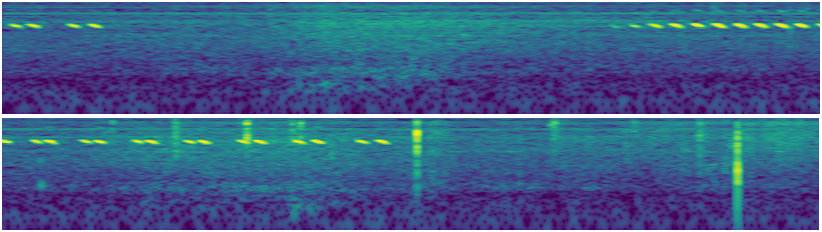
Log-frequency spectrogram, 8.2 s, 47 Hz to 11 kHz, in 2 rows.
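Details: Insects calling on an autumn night at an Iyo Province campsite in Japan, October 20: bursts of high, quick pulsed chirps that stop and start, broken by pops and snaps from a crackling campfire.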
